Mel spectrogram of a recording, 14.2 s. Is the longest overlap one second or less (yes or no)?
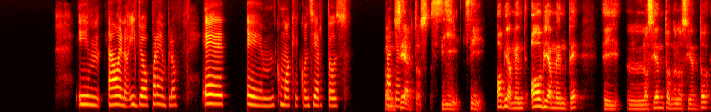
yes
